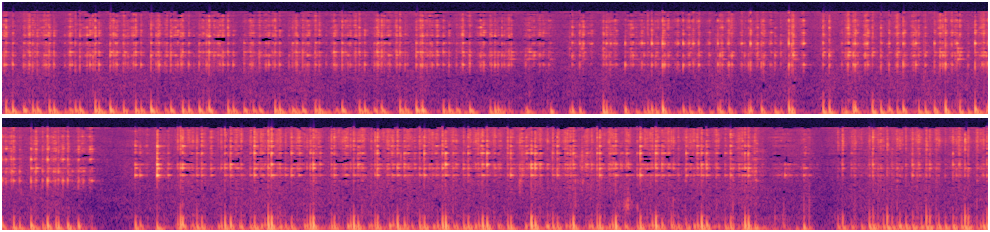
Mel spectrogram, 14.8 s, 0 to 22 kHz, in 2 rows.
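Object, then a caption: Empty glass fishbowl. Fingertips on both hands tap rapidly on a clear, round, hollow, empty glass fishbowl, making a dense stream of soft, low thumps with faint high glassy ringing above them. The tapping runs continuously, pausing briefly around 8 seconds and again near 13.5 seconds.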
